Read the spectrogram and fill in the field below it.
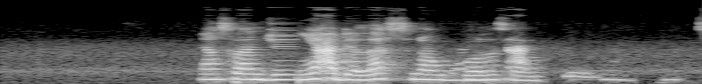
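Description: A young woman speaks calmly through an online call microphone.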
